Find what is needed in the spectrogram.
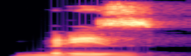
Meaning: breeze (either sea breeze or land breeze)
- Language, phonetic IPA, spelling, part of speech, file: Russian, [brʲis], бриз, noun, Ru-бриз.ogg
